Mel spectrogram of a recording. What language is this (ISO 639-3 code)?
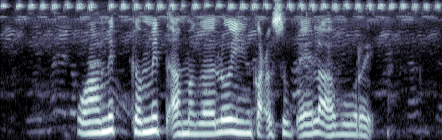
som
